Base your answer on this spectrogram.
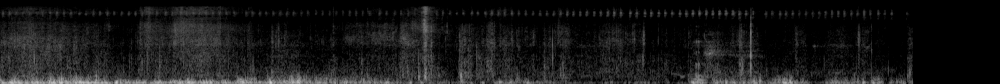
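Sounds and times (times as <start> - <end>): footsteps on sandy track: 0.0 - 9.2.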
